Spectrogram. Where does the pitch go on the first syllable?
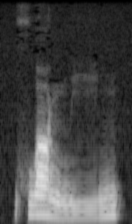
falling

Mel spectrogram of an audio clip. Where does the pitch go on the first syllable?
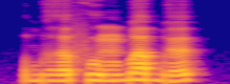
low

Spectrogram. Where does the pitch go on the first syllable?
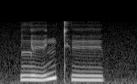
rising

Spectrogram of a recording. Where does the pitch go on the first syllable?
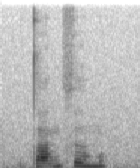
rising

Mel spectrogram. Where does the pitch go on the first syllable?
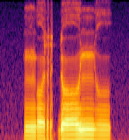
low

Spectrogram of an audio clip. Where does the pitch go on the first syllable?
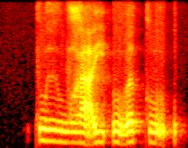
low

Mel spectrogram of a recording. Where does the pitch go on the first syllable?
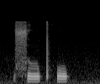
rising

